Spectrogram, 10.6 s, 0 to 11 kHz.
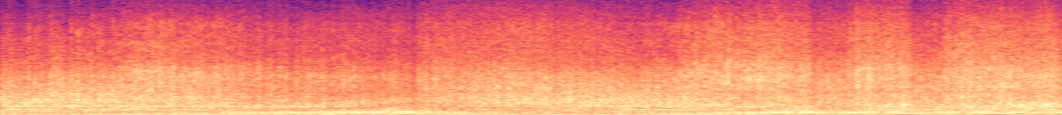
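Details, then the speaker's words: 2007 Harley-Davidson Heritage Softail on dyno after ECU flash and tune, new fuel pump and fuel pressure regulator fix for lean running: loud V-twin pulling hard under load, even and clean, no popping or stumbling; running smoothly. "it's so smooth and nice to to ride now it's it's actually a different motorcycle"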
